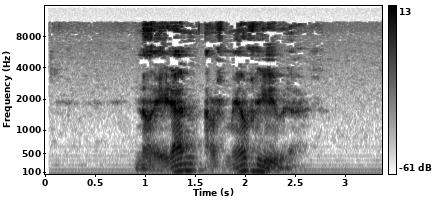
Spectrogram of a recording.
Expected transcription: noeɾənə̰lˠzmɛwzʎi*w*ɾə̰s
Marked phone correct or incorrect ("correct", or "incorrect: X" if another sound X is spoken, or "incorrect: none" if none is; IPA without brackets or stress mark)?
incorrect: β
